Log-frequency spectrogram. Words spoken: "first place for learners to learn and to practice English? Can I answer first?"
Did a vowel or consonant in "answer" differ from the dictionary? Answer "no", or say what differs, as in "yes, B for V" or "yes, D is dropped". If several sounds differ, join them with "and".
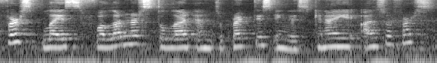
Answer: yes, L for N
